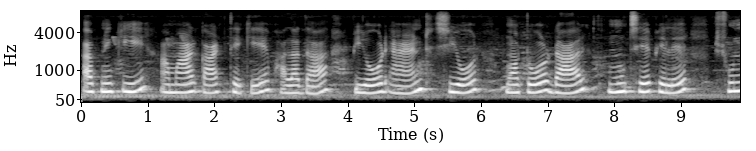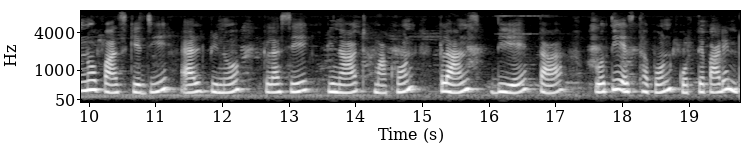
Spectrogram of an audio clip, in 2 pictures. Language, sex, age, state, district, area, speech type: Bengali, female, 18-30, West Bengal, Uttar Dinajpur, urban, read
